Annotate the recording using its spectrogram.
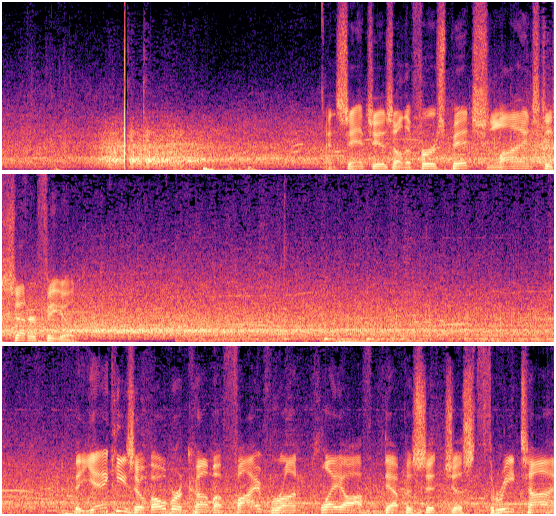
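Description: A large crowd cheers and murmurs in an open stadium.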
